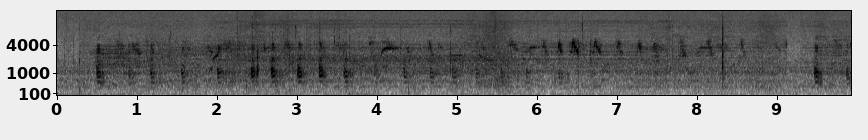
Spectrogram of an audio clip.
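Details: A Tibetan eared pheasant at Shergyla Pass, Tibet, China, in 2022 gives short, irregular clucking notes, about one or two a second, over faint high twittering from small birds.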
